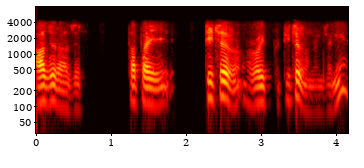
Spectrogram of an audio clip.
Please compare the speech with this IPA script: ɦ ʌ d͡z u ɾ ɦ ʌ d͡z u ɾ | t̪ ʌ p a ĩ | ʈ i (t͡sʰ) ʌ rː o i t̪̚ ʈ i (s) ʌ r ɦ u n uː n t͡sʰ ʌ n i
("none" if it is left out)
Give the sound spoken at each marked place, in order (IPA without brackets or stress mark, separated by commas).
t͡s, t͡s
